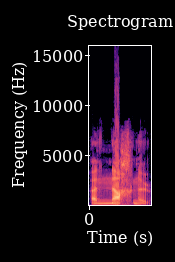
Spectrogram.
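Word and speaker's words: אנחנו: And in Hebrew, the word for we is anachnu. anachnu, or sometimes anu, anachnu. Aleph, nun, chet, nun, shurek, or vav with a little dot in it. So that's a u sound.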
